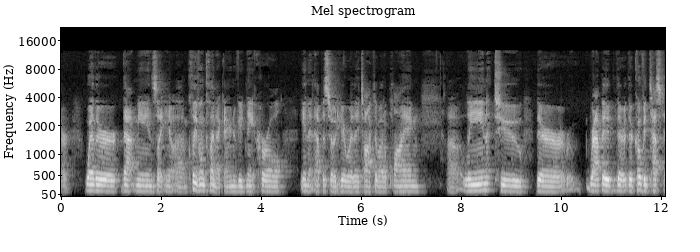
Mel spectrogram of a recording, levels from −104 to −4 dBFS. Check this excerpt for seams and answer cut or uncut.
uncut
